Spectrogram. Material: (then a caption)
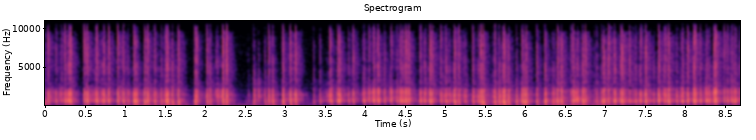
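Plastic. A purple glitter plastic phone case on a phone, held upright, is tapped rapidly on the back with long nails and fingertips. Dozens of quick, dry, clicky taps sit mostly in the midrange and die away almost instantly. The tapping runs in dense bursts, with a brief pause around the 2.5-second mark.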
